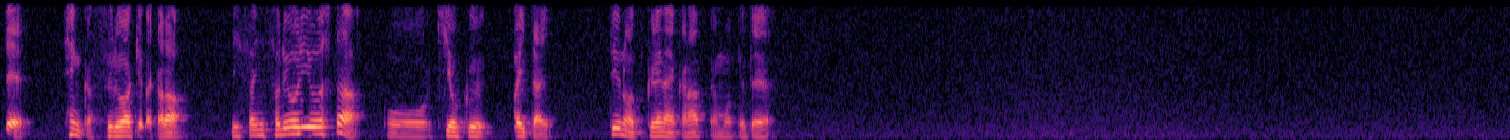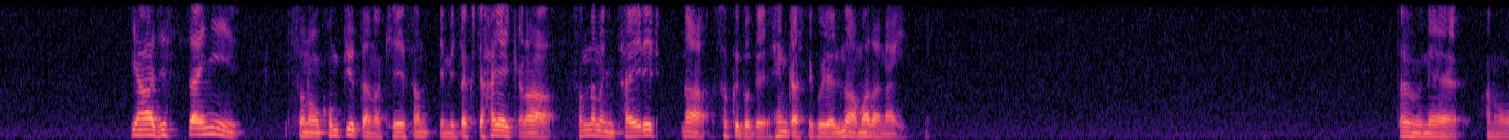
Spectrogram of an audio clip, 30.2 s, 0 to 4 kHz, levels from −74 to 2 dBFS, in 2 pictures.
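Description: No technical faults can be heard anywhere in the recording. The speech has the narrow, telephone-like sound of a G.711 A-law call path at 64 kbps, with nothing above 4 kHz.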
